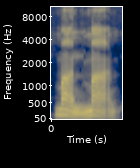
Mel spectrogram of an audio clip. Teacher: Man, that's pronounced with a fourth falling tone.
